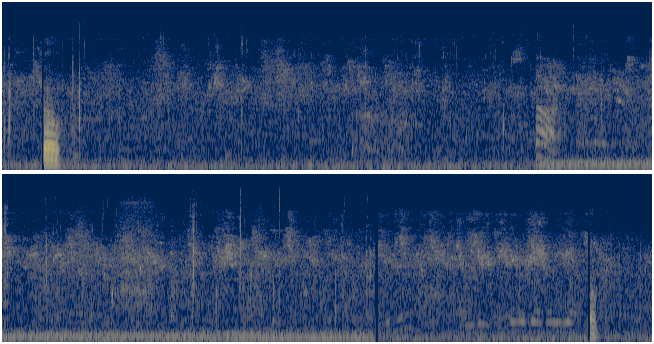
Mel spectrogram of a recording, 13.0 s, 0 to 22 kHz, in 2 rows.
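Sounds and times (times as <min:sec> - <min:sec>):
small birds chirping: 0:00.0 - 0:13.0
low steady hum: 0:02.9 - 0:10.3.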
